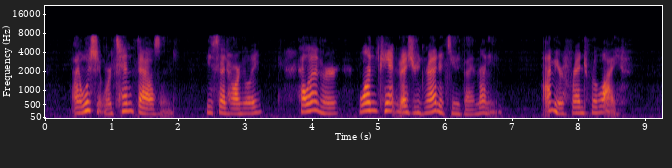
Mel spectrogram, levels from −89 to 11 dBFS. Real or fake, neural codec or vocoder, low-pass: fake; codec, 24 kHz, 3 kbps, HILCodec; 7.2 kHz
